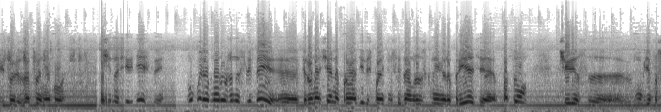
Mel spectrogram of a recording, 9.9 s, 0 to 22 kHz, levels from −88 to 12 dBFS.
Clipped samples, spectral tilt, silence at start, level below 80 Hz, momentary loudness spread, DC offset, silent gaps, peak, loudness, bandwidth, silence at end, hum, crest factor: 4%; -5.5 dB/octave; 0 s; -34 dBFS; 7 LU; 0.5%; none; 0 dBFS; -7 LUFS; 11.5 kHz; 0 s; none; 8 dB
